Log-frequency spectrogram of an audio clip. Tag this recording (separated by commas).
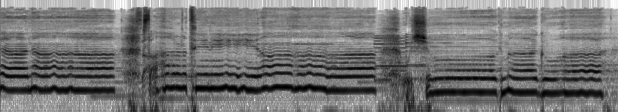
Music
